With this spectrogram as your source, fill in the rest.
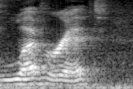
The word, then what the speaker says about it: levirate: I said it wrong last week. It's levirate, which is the Latin translation of the Hebrew word for brother-in-law.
